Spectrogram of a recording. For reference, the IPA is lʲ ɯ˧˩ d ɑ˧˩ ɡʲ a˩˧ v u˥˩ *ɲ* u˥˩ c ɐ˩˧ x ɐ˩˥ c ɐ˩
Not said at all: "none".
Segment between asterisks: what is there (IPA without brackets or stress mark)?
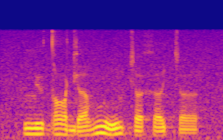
ɲ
